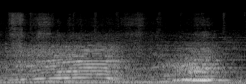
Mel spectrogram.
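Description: Cattle mooing: one long call that rises and then falls in pitch, followed near the end by a second, louder and lower moo.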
